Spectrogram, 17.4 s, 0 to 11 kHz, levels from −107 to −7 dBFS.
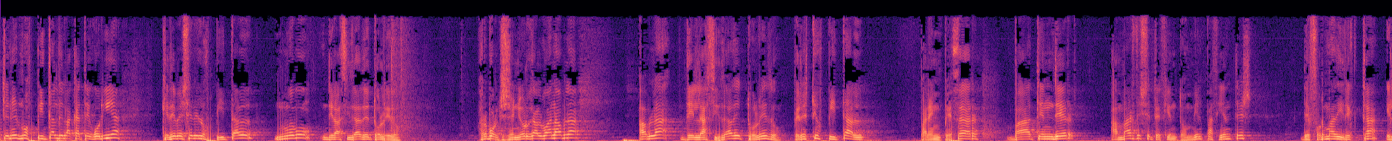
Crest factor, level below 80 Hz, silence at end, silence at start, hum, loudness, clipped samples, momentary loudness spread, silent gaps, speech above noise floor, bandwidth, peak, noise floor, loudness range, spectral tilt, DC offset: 18 dB; -40 dBFS; 0 s; 0 s; none; -27 LUFS; under 0.1%; 8 LU; none; 31 dB; 10.5 kHz; -10 dBFS; -56 dBFS; 2 LU; -5.5 dB/octave; under 0.1%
